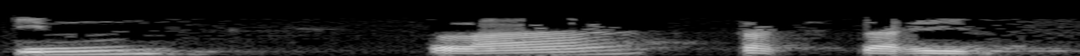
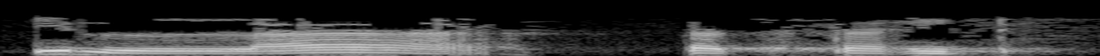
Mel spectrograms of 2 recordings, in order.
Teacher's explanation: Nunnya masuk ke lam dalam pengucapan. · Shown in: second take · Sehingga menjadi illa tajtahid. · Term: diidghamkan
